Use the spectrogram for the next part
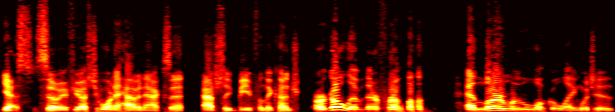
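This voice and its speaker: A man in a casual podcast chat tells long, rambling stories in a fast, mid-range voice, animated and laughing often. The audio has no echo.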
